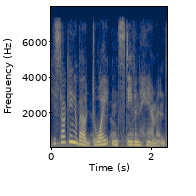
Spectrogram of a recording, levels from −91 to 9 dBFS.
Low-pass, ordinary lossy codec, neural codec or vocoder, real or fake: 7.2 kHz; AAC, 48 kbps; none; real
